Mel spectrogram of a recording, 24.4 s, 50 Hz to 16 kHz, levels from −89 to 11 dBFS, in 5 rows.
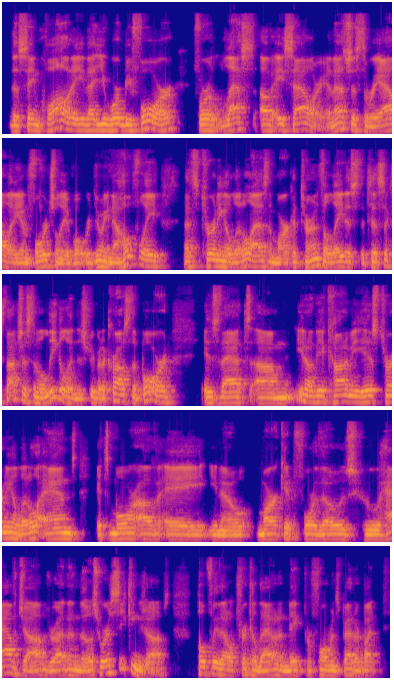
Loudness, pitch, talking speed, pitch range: -17 LUFS, 115 Hz, 210 wpm, 100-130 Hz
